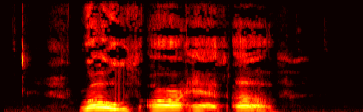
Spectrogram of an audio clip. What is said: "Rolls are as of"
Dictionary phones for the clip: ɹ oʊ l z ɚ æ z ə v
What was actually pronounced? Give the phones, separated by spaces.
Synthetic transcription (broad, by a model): ɹ oʊ z ɚ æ z ə v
